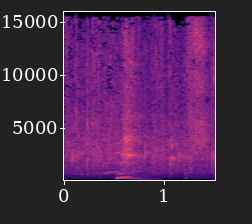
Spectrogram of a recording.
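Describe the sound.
An audience applauds with a dense, steady patter of clapping throughout, and a brief voice rises over the clapping partway through.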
